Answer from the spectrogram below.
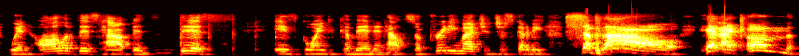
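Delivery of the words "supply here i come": high, loud battle cry; charging war god. Acted. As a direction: bellow it like Thor charging into battle. Acting Thor charging in.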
